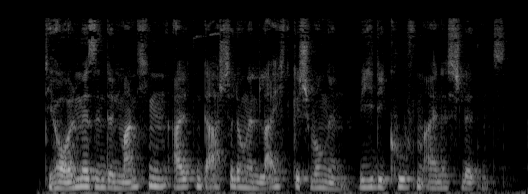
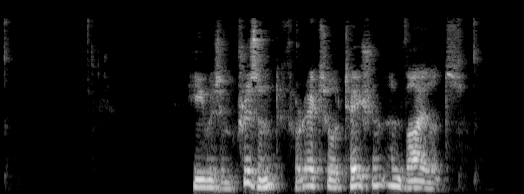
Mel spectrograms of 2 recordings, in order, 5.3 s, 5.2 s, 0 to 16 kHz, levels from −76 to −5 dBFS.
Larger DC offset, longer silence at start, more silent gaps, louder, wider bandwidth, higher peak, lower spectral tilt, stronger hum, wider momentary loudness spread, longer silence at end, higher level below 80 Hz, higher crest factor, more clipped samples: neither; first, 0.45 s vs 0.05 s; neither; second, -37 LUFS vs -22 LUFS; about the same, 11.5 kHz vs 11.5 kHz; second, -20 dBFS vs -4 dBFS; about the same, -5 dB/octave vs -4.5 dB/octave; neither; about the same, 9 LU vs 8 LU; second, 0.05 s vs 0.45 s; second, -70 dBFS vs -60 dBFS; about the same, 18 dB vs 20 dB; neither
